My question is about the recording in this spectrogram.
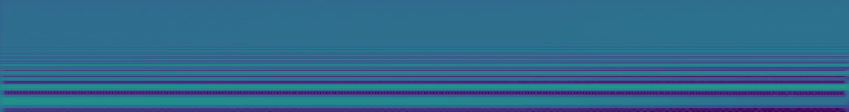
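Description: Bitwig Polysynth oscillator holding one steady low note with its waveshape set fully to sawtooth, sounding its full series of odd and even harmonics.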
